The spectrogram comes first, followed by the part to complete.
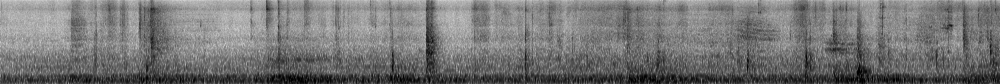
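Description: Sheets of paper being handled and shuffled at a table near the microphones, with scattered short clicks and knocks over a steady low rumble of room noise.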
